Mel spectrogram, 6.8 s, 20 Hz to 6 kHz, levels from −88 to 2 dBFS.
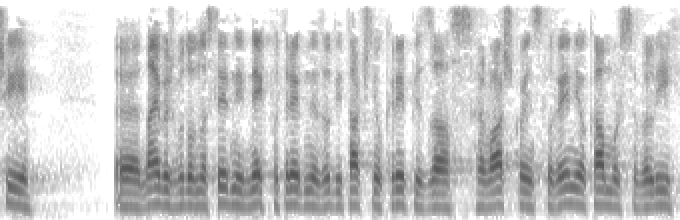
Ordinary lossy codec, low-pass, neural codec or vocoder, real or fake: none; 5.4 kHz; none; real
